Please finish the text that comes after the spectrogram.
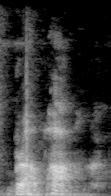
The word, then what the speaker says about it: Bravais: It is written, the spelling looks like Bravais, but you have to pronounce it as Bravais.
